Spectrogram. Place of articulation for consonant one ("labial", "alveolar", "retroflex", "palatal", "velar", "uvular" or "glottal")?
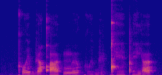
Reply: velar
